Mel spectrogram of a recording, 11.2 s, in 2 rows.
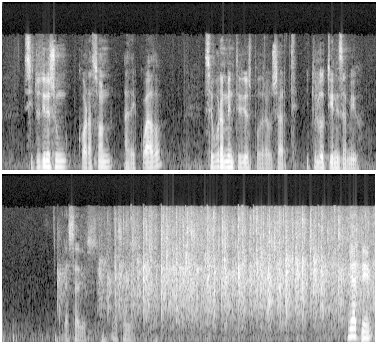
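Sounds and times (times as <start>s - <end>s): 
speech: 0.4s - 5.4s, 6.5s - 7.8s, 10.8s - 11.1s
audience applause: 7.0s - 11.1s.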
